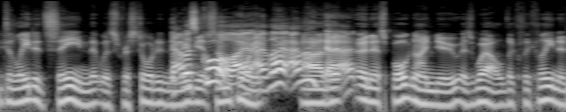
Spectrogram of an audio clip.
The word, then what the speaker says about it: Borgnine: fuck borgne ernest borgnine it's okay to pronounce the g in this case borg borgnine yeah academy award winner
